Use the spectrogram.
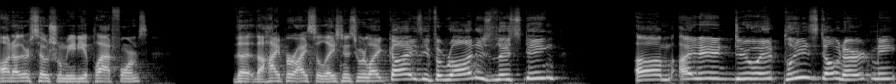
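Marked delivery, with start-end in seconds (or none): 3.9-9.0 mock, cowering, high, drawn-out whimpering. Mocking online isolationists pleading with Iran: imitating a whimpering plea. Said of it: "that kind of whimpered cuck behavior".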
